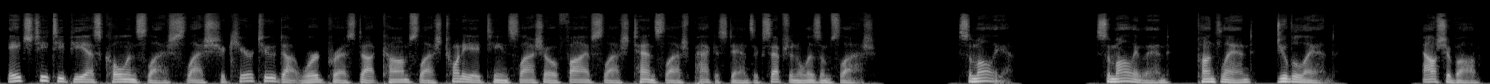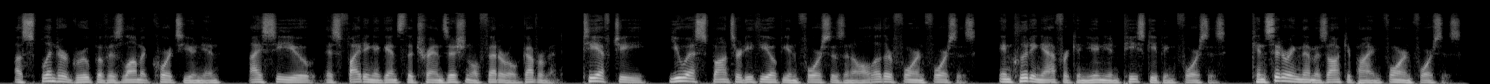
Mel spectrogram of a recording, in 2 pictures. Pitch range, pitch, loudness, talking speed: 85-110 Hz, 100 Hz, -25 LUFS, 115 wpm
